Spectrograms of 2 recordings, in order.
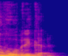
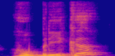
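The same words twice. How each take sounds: First: Rúbrica hit on RÚ; wrong first-syllable stress. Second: Rubrica with a long BRI; stress on second syllable. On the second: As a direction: stretch the middle of Rubrica. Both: Shown as a demonstration. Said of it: "e não rúbrica".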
